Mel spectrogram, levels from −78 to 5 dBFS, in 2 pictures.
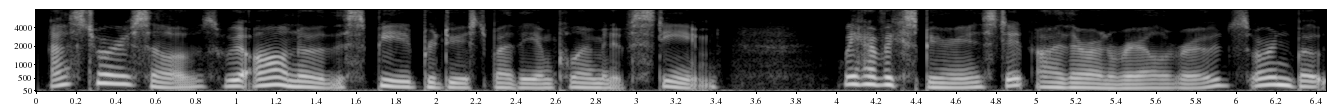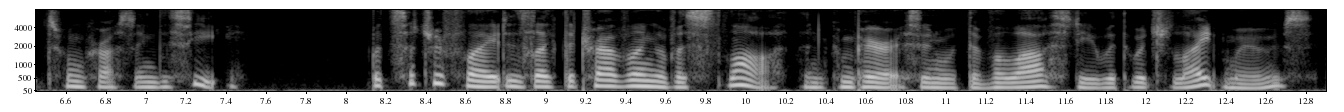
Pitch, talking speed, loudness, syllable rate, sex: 190 Hz, 225 wpm, -18 LUFS, 6.0 syllables/s, female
